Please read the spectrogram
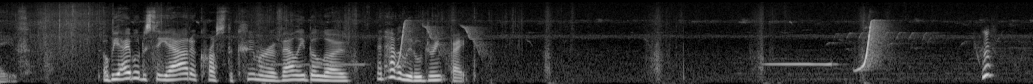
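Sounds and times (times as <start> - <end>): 
speech: 0.0 - 0.3, 1.0 - 4.9
faint rustling: 0.0 - 8.1
Eastern Whipbird whip-crack call in forest near the Coomera Valley: 7.6 - 9.0.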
